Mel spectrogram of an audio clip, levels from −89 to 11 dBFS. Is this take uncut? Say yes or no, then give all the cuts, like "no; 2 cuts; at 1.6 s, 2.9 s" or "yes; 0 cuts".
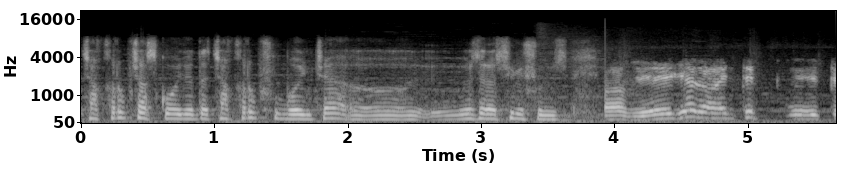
no; 1 cut; at 3.9 s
